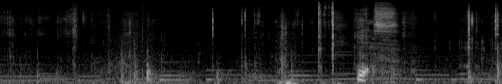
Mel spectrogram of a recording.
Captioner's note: rustling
